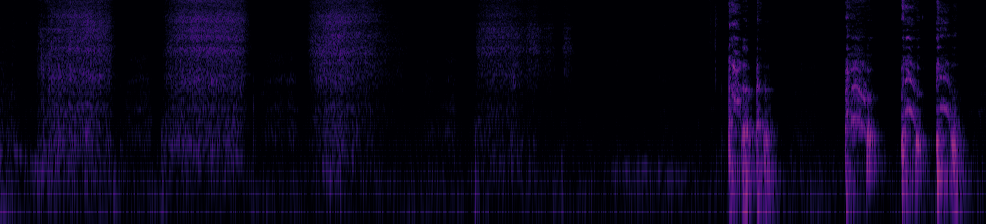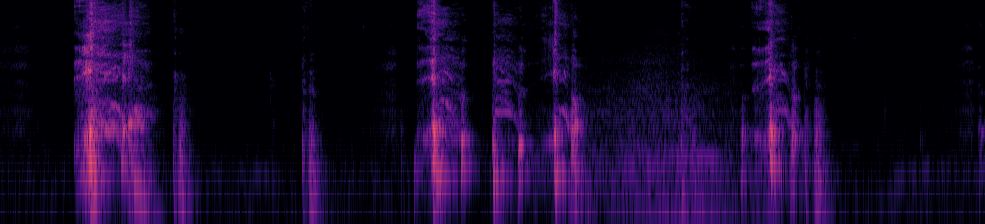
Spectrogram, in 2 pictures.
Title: Morning Coughing, Gagging, Spitting and Nose Blowing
